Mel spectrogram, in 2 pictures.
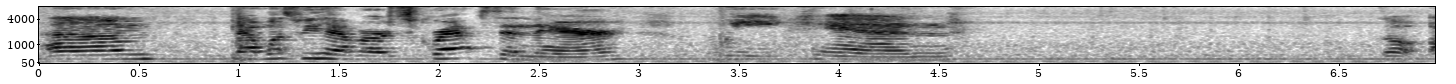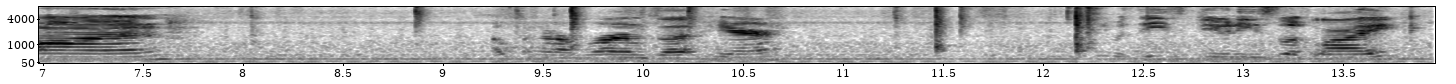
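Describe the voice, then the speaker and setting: Woman doing a casual step by step tutorial, slow talker, distant camera mic w clear background noise. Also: lowish voice, fairly even intonation. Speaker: host demonstrating a how-to. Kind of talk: informal step-by-step demonstration. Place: enclosed porch or sunroom. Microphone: camera mic a few metres away.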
